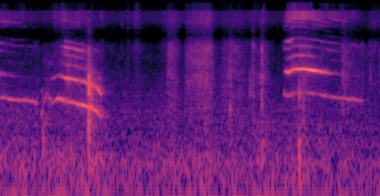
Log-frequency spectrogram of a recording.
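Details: Two clear, high meows from kittens forced to leave a mother cat that attacked them several times, the first quick and falling, the second longer and steadily sliding down, with a soft knock between.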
